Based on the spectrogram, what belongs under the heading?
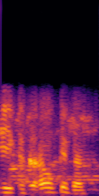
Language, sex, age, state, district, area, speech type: Punjabi, male, 30-45, Punjab, Barnala, rural, conversation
